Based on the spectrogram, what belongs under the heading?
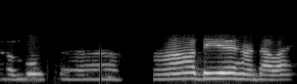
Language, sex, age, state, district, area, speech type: Hindi, female, 30-45, Bihar, Madhepura, rural, conversation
